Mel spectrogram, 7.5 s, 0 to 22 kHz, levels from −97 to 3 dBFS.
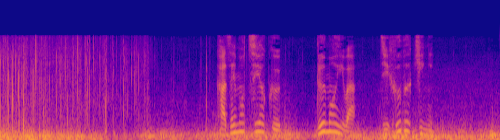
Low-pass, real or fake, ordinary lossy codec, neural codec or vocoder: none; real; none; none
